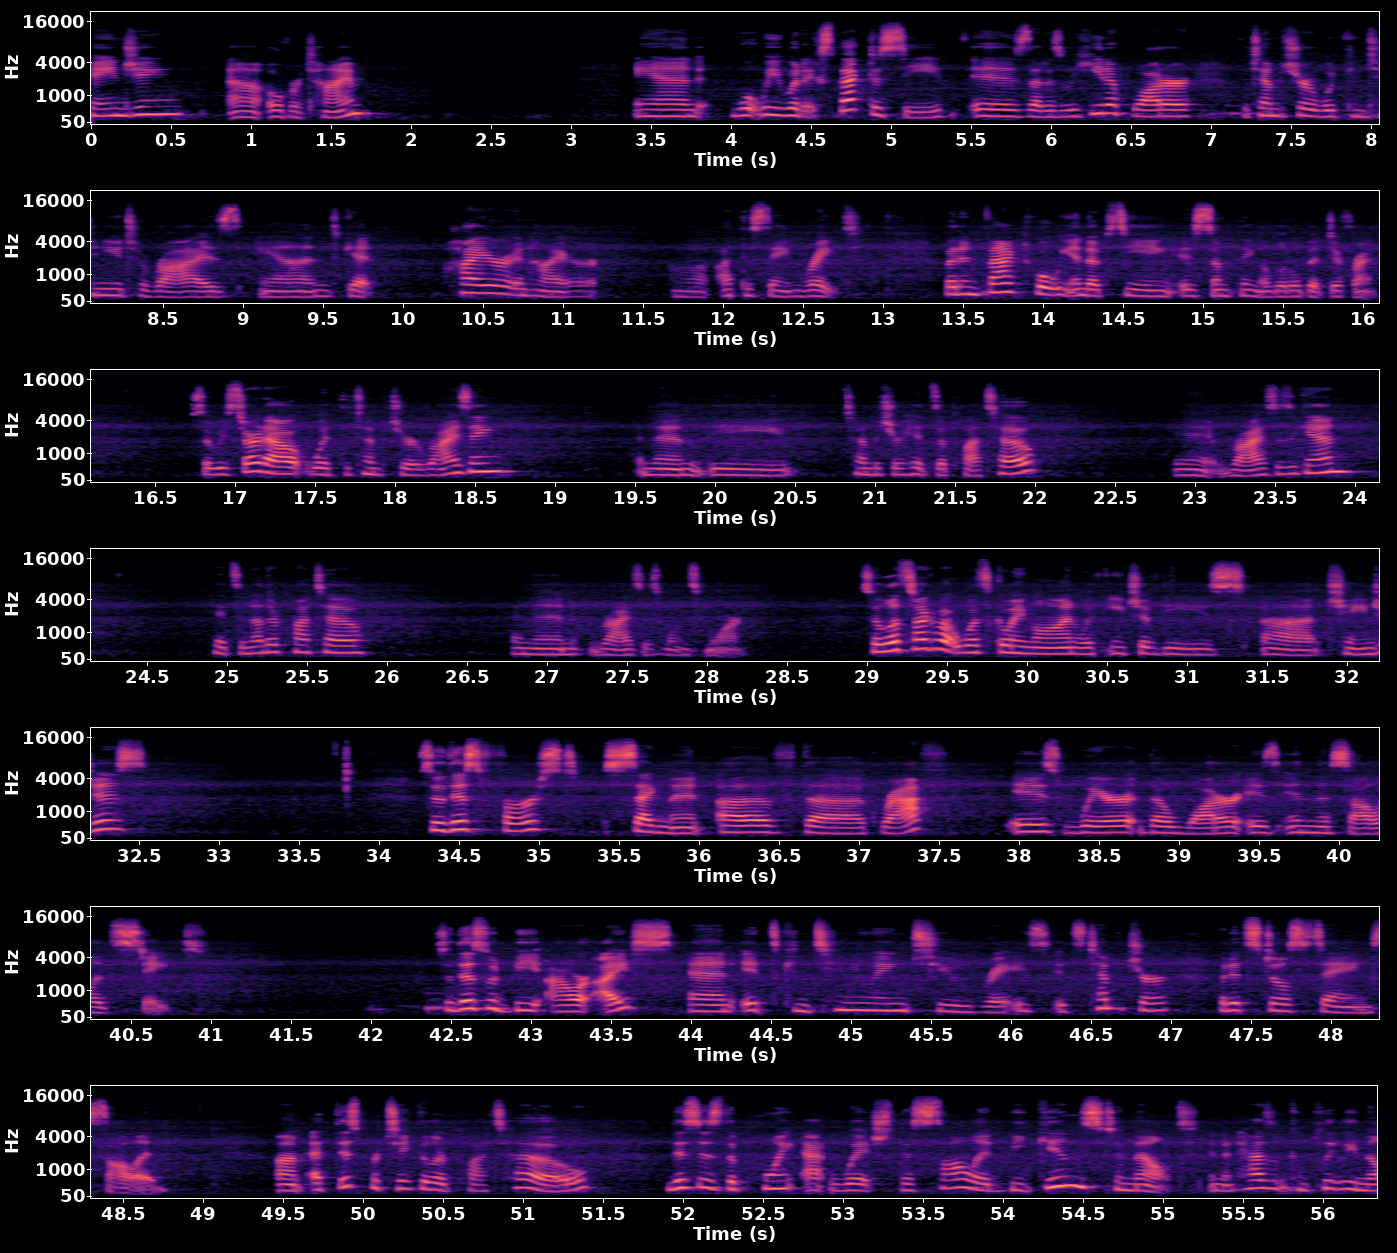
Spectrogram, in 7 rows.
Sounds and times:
Speech: 0.0s - 1.8s, 3.4s - 16.1s, 16.8s - 18.8s, 19.5s - 22.0s, 22.9s - 24.0s, 24.9s - 25.9s, 26.8s - 28.2s, 29.0s - 32.6s, 34.3s - 41.0s, 42.4s - 48.8s, 49.5s - 56.3s
Waterfall: 6.3s - 33.1s.

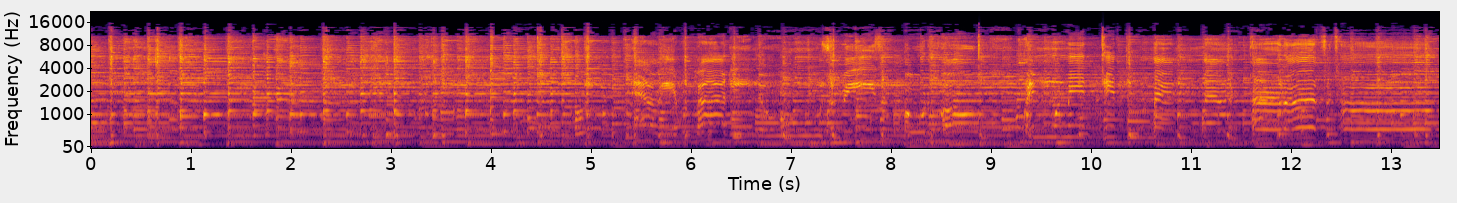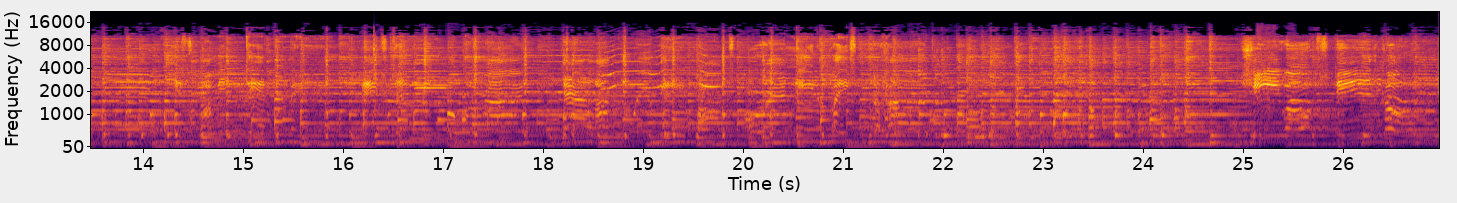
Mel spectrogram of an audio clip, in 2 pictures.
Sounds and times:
Bluegrass: 0.0s - 26.9s.

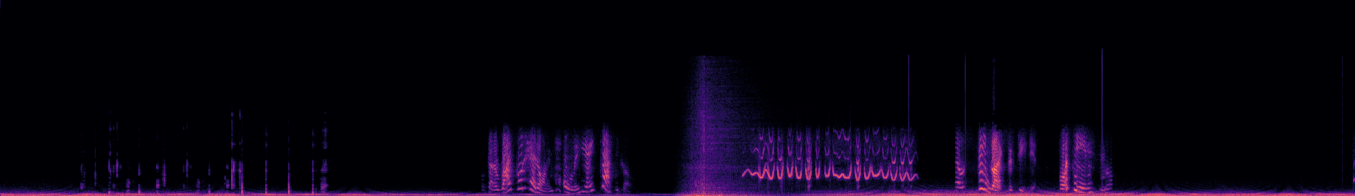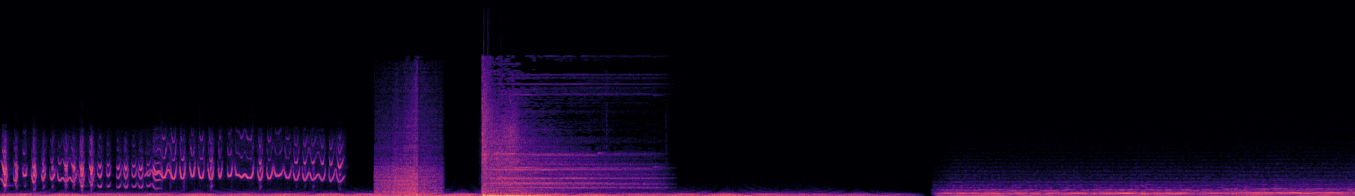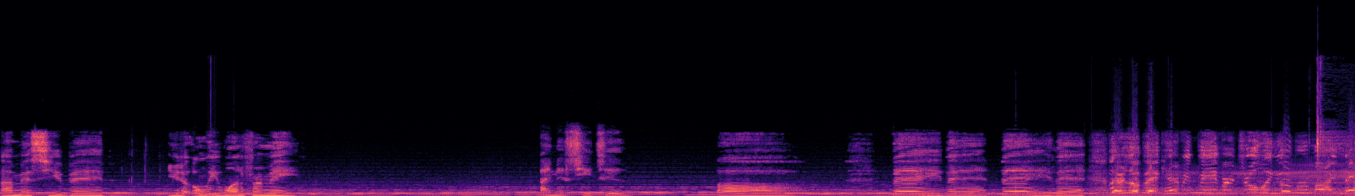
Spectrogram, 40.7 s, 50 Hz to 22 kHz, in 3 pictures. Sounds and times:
Music: 0.0s - 6.7s, 8.3s - 40.6s
Sonar: 18.4s - 20.3s.

